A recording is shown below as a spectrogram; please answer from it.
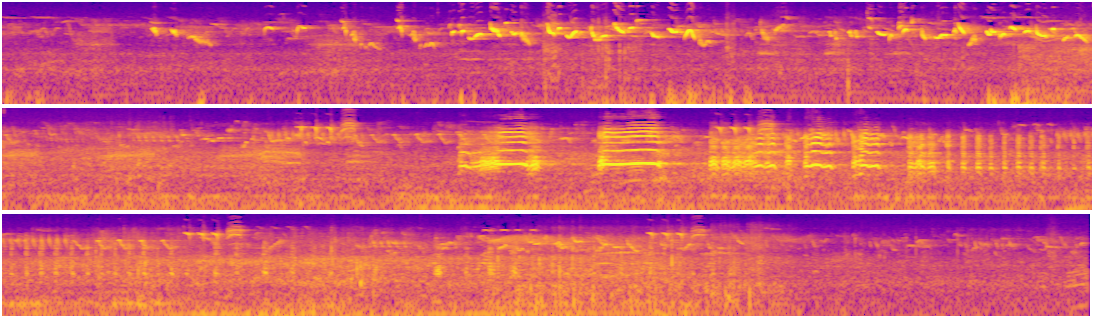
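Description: A blackcap sings a fast, varied warbling song for the first ten seconds. After that, greylag geese honk, with two loud honks about sixteen and seventeen seconds in, then more calling, all over a low steady rumble.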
